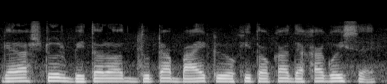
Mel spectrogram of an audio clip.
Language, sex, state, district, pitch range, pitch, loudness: Assamese, male, Assam, Sonitpur, 135-145 Hz, 140 Hz, -13 LUFS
